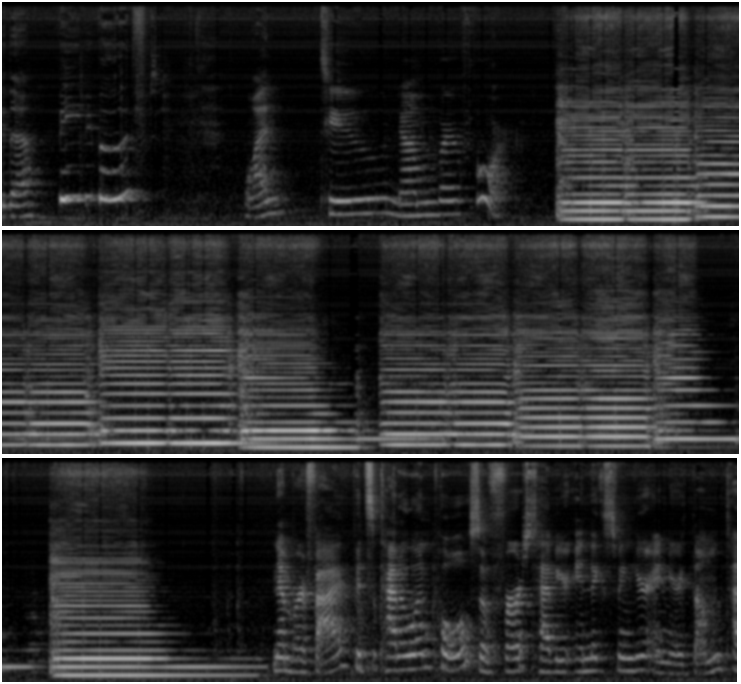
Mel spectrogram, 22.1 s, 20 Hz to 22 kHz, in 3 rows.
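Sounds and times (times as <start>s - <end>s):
bowed cello long notes: 5.6s - 17.4s.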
